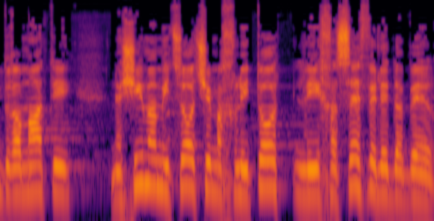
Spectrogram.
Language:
Hebrew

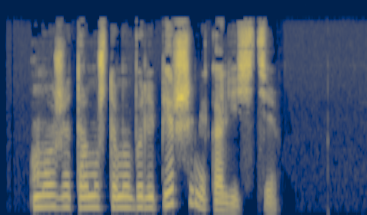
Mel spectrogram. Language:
Belarusian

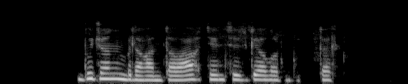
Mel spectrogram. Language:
Yakut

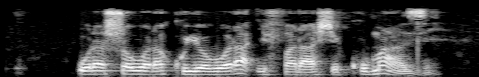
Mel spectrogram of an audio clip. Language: Kinyarwanda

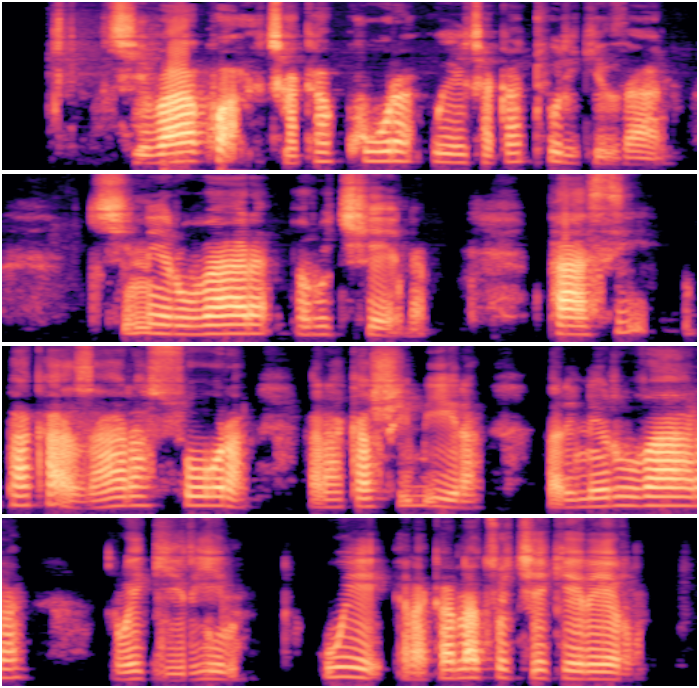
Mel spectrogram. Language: Shona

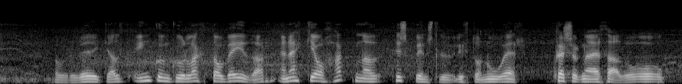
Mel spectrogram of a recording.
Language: Icelandic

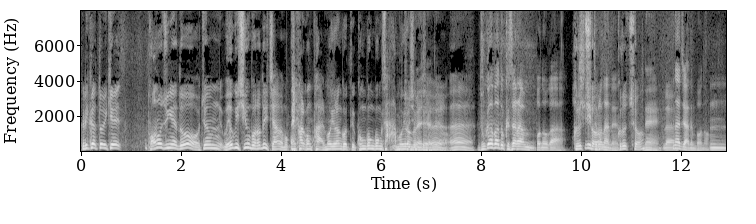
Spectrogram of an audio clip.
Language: Korean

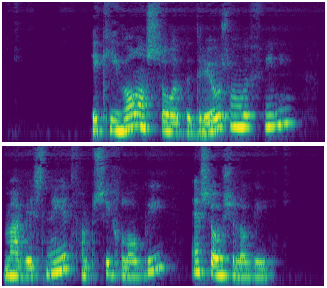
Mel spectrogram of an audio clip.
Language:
Western Frisian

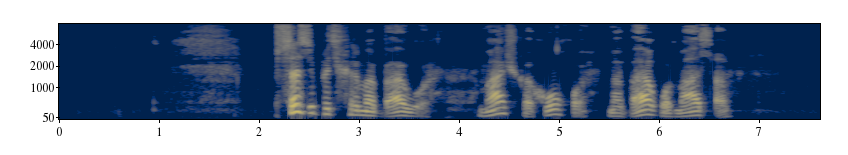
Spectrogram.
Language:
Kabardian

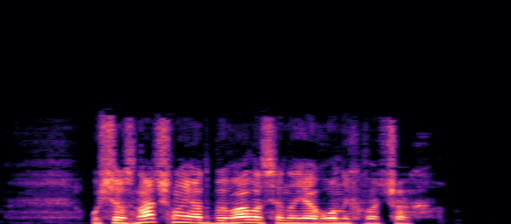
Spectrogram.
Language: Belarusian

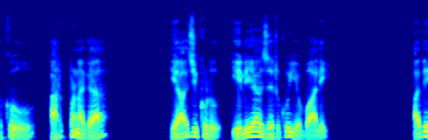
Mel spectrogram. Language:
Telugu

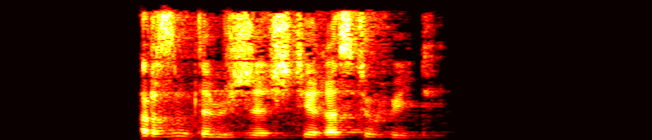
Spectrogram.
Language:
Standard Moroccan Tamazight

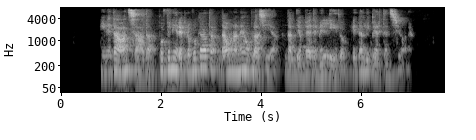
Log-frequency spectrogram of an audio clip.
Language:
Italian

